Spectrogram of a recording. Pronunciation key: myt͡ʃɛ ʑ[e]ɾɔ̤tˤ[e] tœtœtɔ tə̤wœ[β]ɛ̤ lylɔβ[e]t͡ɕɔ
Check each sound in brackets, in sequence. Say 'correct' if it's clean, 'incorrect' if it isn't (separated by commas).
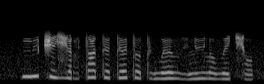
incorrect, incorrect, correct, incorrect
